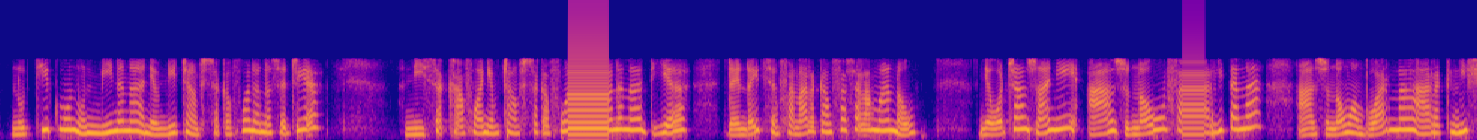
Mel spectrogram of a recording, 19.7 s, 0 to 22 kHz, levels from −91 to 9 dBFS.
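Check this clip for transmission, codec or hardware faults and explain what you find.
Three faults are audible: iLBC codec damage throughout, a system hang loop twice, and one burst of lost iLBC frames.

The whole clip carries plainly audible iLBC codec damage. Each 30 ms frame is coded on its own, at a rate that fits the 13.33 kbps mode. Nothing above 4 kHz survives. The speech sounds narrowband, slightly rough and synthetic.

A system hang loop occurs from 7.58 to 8.12 s and again from 15.77 to 16.07 s. The computer stalled while the sound hardware kept replaying one tiny buffer, which fits a 256-sample buffer. A 5.8 ms slice repeats at 172 Hz, heard as a steady buzz. Almost no audio is lost.

Lost iLBC frames occur from 10.30 to 10.35 s, which fits a single missing 30 ms frame. The decoder filled the gap by repeating the last pitch cycle mixed with noise. It sounds like a brief, buzzy held vowel. 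The speech recovers almost immediately afterwards.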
